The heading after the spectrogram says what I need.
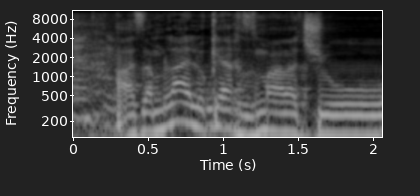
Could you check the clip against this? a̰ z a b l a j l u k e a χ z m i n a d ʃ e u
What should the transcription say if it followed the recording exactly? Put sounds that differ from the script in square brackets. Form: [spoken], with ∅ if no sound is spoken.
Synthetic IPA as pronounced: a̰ z a [m] l a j l [o] k e a χ z m [a] n a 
